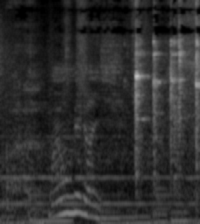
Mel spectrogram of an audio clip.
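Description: Several quick glass clinks, a glass olive-oil cruet being set down on the counter, about a second and a half in. Background music plays throughout.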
